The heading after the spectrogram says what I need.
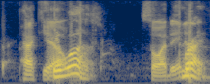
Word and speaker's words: Pacquiao: all suspect right you just said it right Pacquiao so at the end of the day Crawford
